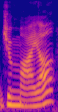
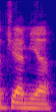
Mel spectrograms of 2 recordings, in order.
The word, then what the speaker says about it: Jamaa: Her name is pronounced Jamaa. I also want to apologize cuz I've also been calling her Jia but it's Jamaa.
